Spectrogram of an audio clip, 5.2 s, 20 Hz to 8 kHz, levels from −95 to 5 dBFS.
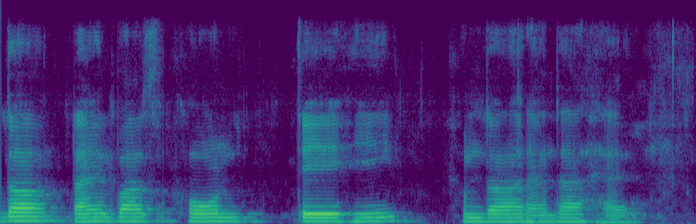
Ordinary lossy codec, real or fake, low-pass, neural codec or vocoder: none; fake; 7.2 kHz; codec, 16 kHz, 4.8 kbps, FACodec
